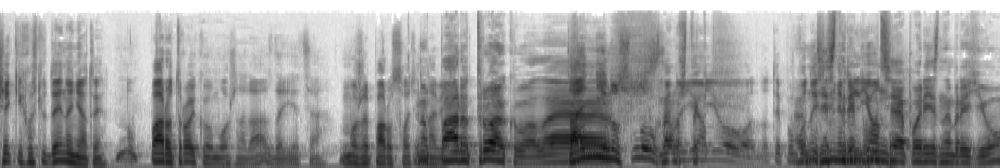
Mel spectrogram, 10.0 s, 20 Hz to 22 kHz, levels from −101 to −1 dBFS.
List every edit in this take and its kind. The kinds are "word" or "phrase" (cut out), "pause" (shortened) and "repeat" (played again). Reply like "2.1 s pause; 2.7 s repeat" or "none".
7.1 s word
